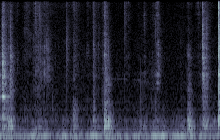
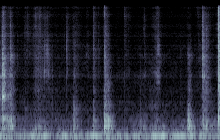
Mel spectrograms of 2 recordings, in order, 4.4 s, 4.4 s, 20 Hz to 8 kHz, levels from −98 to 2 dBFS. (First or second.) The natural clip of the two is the first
